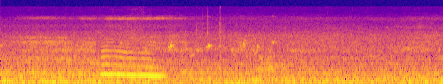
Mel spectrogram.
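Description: Faint outdoor ambience with a low, even rush of wind on the microphone. About a second in, a short pitched sound with overtones falls slightly in pitch over half a second.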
